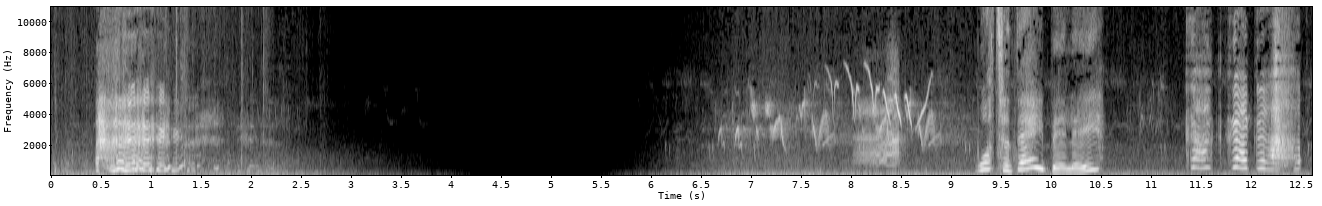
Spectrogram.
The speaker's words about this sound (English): They're birds, Billy. Birds! Tweet, tweet, tweet, tweet!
